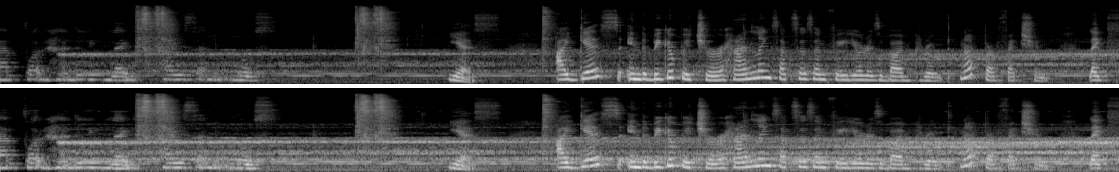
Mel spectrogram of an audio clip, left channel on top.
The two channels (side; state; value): left; quieter; 5.0 dB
